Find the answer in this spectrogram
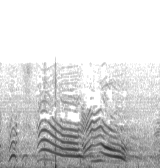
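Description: A child's high-pitched shouting on a football pitch: two long wordless calls that rise and fall, the second ending in a falling glide, with a short thud between them.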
